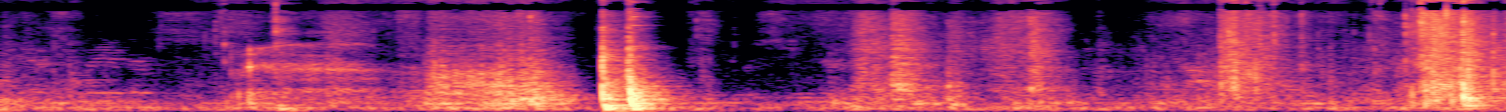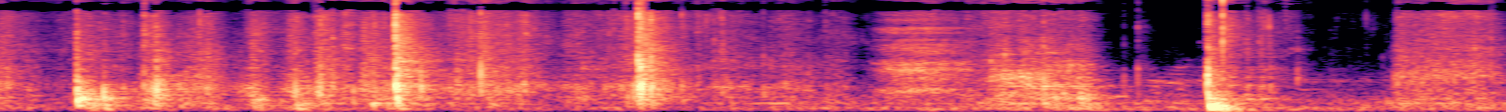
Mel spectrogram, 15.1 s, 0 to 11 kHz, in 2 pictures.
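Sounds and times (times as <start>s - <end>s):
cardboard packaging rustling: 4.2s - 12.4s.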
